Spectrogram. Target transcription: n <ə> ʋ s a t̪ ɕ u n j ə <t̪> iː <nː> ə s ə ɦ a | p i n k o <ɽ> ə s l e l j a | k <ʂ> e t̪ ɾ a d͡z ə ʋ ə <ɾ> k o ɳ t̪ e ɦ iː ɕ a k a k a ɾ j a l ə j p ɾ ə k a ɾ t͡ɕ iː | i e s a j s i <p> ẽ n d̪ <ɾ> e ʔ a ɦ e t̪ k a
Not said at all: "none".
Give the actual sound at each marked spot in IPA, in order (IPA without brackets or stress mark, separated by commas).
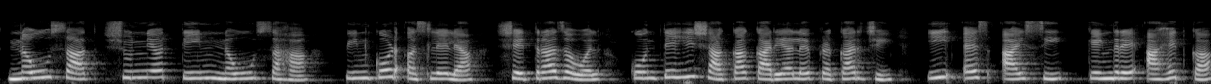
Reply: ə, t̪, nː, ɽ, ɕ, l, k, ɾ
